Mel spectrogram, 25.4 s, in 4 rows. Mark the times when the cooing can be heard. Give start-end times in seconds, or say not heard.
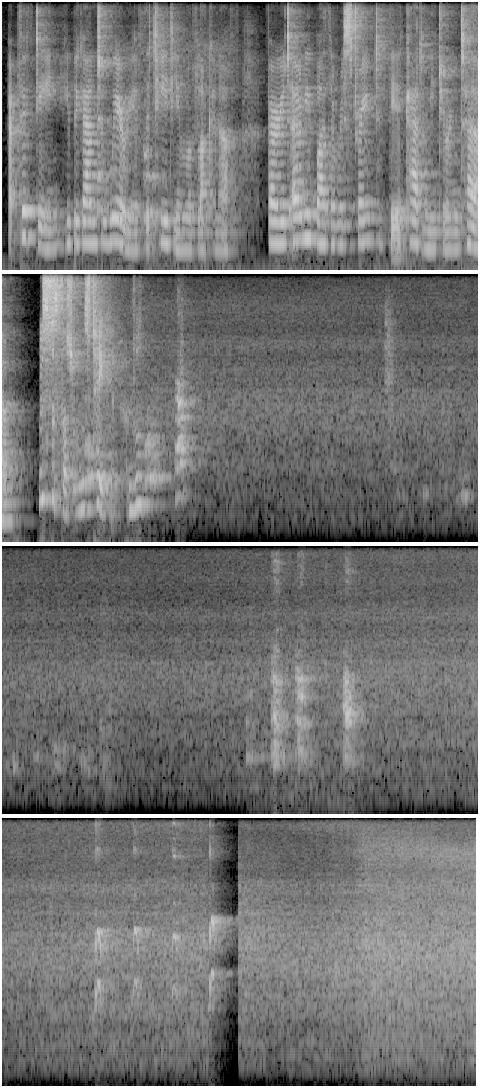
11.4-14.2.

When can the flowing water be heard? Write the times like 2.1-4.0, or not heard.
6.9-25.3.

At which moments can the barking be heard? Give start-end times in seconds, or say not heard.
1.2-3.1, 7.2-8.8, 15.9-17.4, 20.2-21.9.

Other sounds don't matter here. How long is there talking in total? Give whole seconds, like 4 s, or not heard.
8 s.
